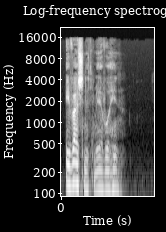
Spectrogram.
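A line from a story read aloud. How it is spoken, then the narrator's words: Toneless, flat voice. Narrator (German): sagte sie tonlos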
